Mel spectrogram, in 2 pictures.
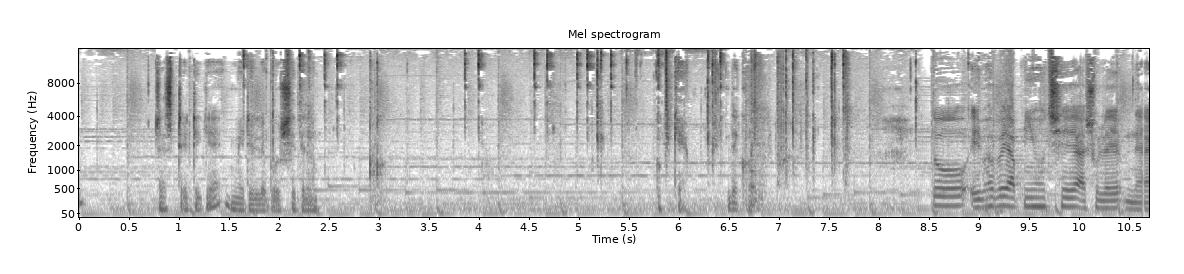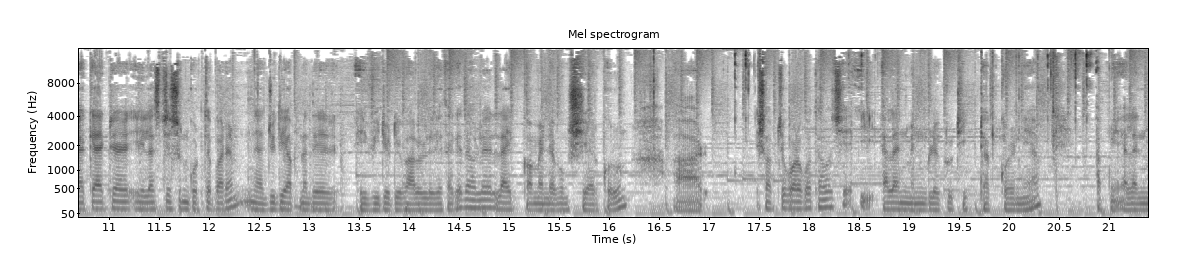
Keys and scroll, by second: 19.9 ctrl+g.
